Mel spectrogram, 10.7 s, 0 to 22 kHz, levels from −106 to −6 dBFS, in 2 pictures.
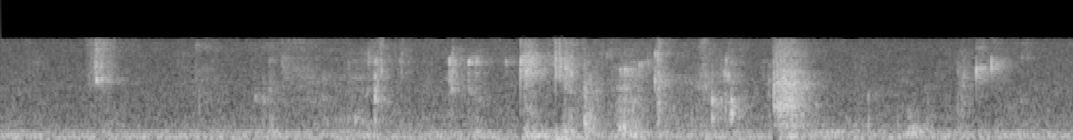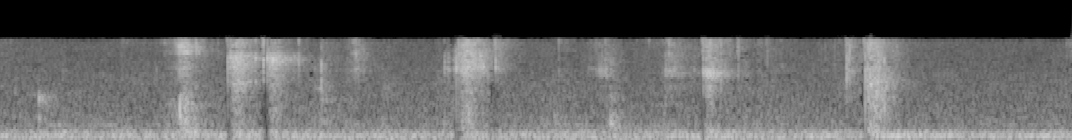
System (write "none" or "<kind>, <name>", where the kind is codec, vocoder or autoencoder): none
